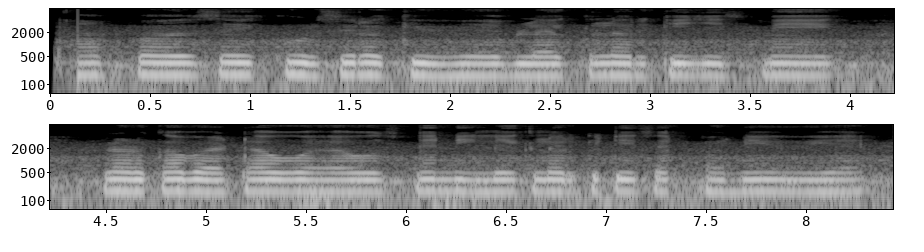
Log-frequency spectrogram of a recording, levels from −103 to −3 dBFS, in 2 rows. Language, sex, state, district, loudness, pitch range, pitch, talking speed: Hindi, female, Maharashtra, Sindhudurg, -31 LUFS, 165-170 Hz, 165 Hz, 170 wpm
